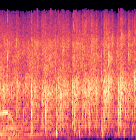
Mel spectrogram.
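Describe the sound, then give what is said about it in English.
An audience applauds in church, with dense, steady clapping that runs through the whole stretch at an even, fairly loud level. “What's up, church? Can we just give the Lord a hand?”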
